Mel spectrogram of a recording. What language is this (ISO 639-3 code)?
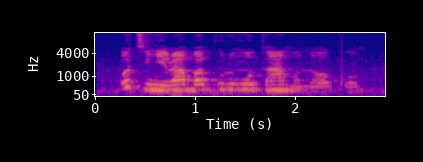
ibo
